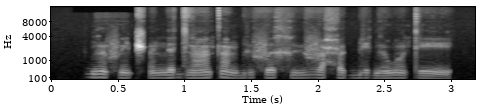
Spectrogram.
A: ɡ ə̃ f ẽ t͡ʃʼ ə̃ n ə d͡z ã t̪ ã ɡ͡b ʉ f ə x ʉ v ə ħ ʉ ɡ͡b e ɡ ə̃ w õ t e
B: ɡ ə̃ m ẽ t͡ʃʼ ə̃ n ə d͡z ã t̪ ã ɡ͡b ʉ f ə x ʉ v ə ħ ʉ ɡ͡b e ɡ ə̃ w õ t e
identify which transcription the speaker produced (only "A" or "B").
A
